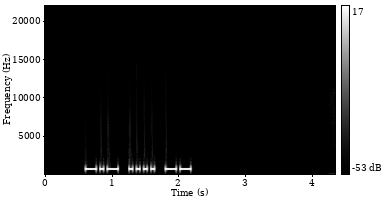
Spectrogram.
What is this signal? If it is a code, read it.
Morse code, heard as a keyed tone, about 22 wpm, 700 Hz. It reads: KHM
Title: USA Call Sign Postfixes - 3 Letters 22wpm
